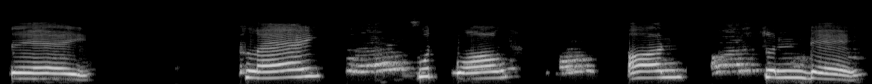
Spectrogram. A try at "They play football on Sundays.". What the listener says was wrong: Kan tadi eh Sundays bacanya Sundays ada S-nya ya.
